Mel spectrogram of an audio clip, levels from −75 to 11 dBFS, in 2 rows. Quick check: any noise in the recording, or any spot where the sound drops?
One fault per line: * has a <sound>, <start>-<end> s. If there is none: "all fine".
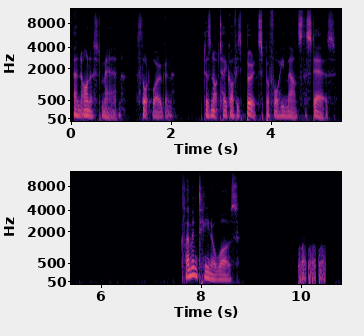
* has a laugh, 9.9-10.5 s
